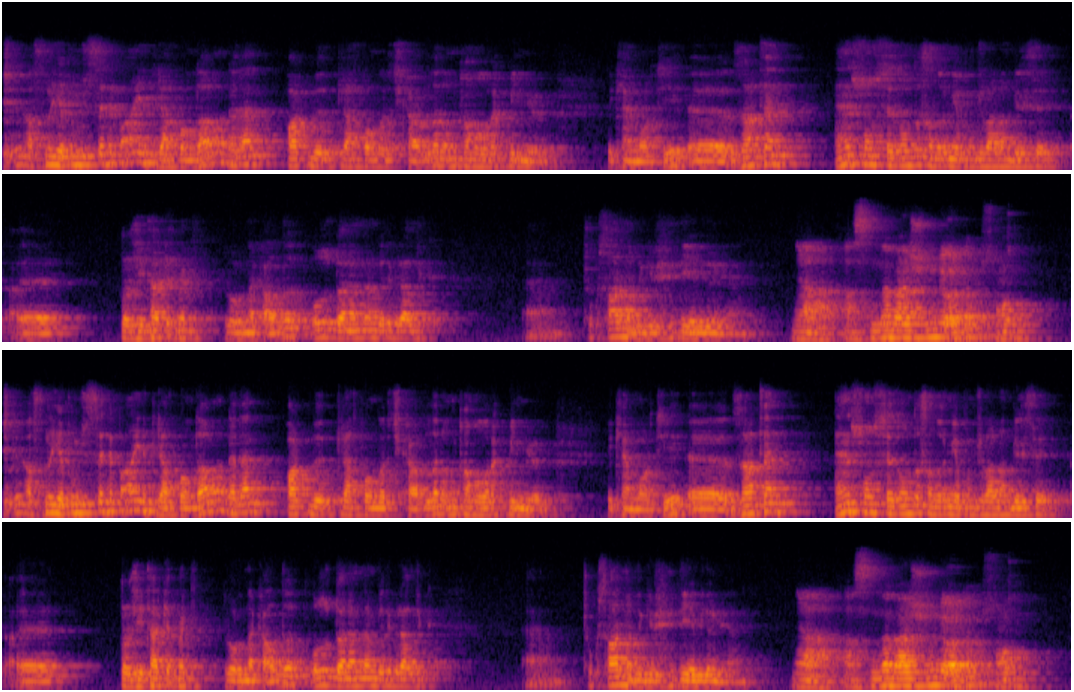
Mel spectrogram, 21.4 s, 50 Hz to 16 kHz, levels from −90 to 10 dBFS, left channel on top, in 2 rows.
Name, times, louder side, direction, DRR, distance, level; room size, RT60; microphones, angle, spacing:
voice 1, 0.0-2.6 2.8-5.5 6.1-7.8 8.3-11.2 11.9-12.6 12.9-14.9 15.9-16.3 16.6-18.1, right 2 dB, 55° right, 3 dB, 0.5 m, -24 dB
voice 2, 18.6-20.8, right 2 dB, 40° left, -5 dB, 1.1 m, -22 dB
6.2 x 2.1 x 2.7 m, 0.96 s
head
